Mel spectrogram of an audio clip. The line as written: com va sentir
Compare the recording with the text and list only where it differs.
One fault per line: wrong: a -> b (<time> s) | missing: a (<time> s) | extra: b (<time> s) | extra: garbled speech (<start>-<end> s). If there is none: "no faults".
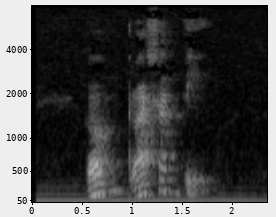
no faults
